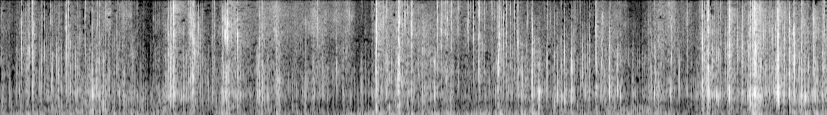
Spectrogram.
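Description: An empty blue woven polypropylene IKEA BRATTBY carrier bag lies flat while fingers rub and pat it, making continuous dry crinkling and scratchy rustling. Short bright crackles and soft pats come through over a low, steady texture.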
